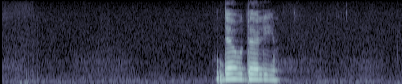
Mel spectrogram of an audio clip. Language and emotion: Russian, neutral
